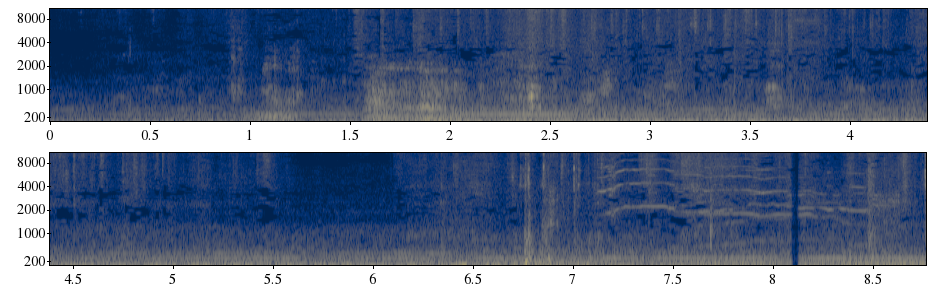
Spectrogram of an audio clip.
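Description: A pack of small and medium dogs whining and snuffling as they crowd together, with scattered clicks and a high wavering whimper near the end.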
